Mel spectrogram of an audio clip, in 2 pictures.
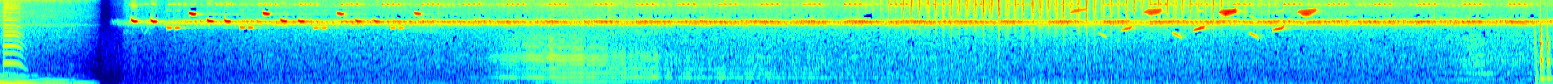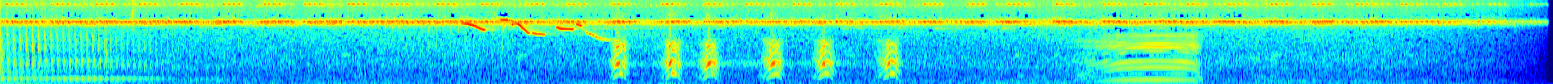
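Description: A music cue cuts off about a second in. A cricket then chirrs in one steady high trill over a field ambience. Brief bird chirps and a few other short animal calls come and go over it.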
